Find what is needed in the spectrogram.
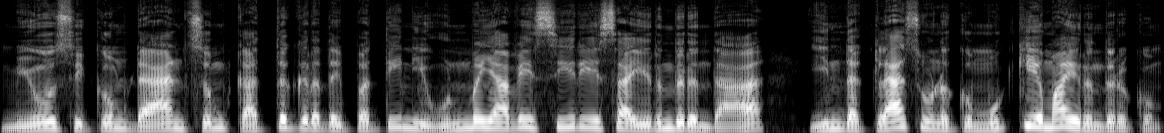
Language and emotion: Tamil, angry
